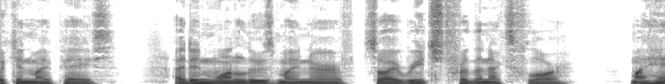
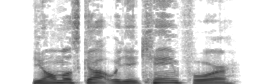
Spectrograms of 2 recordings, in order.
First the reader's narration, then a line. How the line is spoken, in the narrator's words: she shouted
